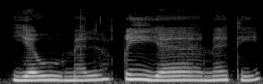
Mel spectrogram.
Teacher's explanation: قاف حلق سے اور قاف کے نیچے کسرہ ہے تو قے کی آواز نہیں آئے گی، قی، یوم القیامت وزنا، زبر بزنگ ساؤنڈ.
